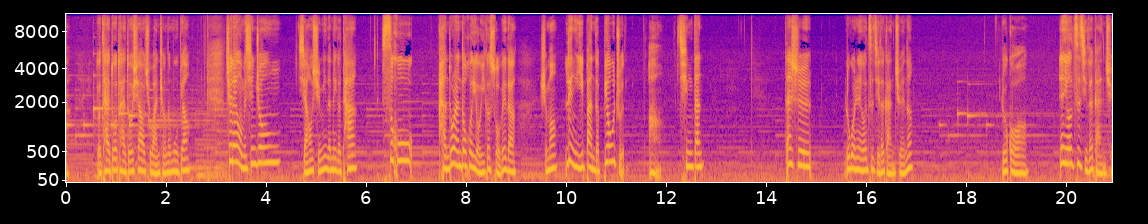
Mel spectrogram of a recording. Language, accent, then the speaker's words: Chinese; Tianjin, China; 煎饼果子一下子让我想起了小时候在天津的种种回忆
